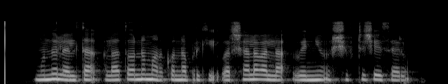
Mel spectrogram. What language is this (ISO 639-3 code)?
tel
